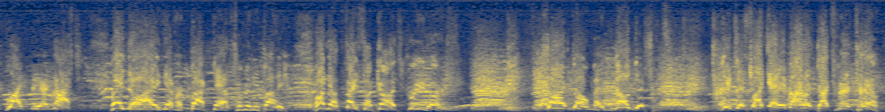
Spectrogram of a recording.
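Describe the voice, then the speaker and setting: Man, very high voice, yelling wrestling taunts over a loud crowd on dull TV audio. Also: lively intonation, unhurried. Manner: loud, taunting, boastful, repetitive. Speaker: wrestler cutting a promo. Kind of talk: shouted wrestling promo. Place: TV wrestling studio with live crowd.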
